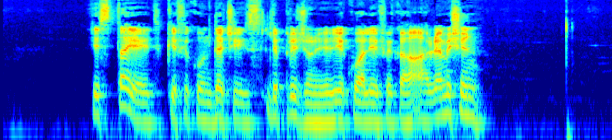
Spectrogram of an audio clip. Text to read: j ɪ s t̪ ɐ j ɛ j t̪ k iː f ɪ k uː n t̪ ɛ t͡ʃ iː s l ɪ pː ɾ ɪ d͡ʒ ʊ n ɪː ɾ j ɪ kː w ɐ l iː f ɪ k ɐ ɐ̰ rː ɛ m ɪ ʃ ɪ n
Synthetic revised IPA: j ɪ s t̪ ɐ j ɛ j t̪ k iː f ɪ k uː n d̪ ɛ t͡ʃ iː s l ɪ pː ɾ ɪ d͡ʒ ʊ n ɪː ɾ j ɪ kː w ɐ l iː f ɪ k ɐ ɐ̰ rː ɛ m ɪ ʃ ɪ n

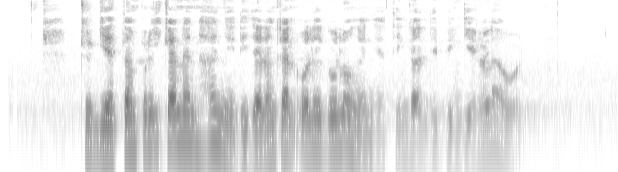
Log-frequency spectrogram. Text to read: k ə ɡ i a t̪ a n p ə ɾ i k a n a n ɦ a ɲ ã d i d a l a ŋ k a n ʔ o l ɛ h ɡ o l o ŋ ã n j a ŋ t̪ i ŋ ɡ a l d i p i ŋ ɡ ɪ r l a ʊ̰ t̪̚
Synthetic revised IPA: k ə ɡ i a t̪ a n p ə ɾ i k a n a n ɦ a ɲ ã d i d͡ʒ a l a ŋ k a n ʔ o l ɛ h ɡ o l o ŋ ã n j a ŋ t̪ i ŋ ɡ a l d i p i ŋ ɡ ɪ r l a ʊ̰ t̪̚

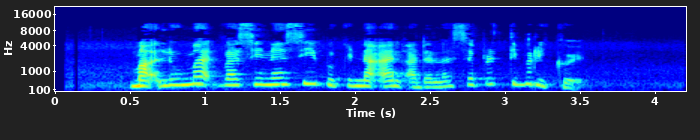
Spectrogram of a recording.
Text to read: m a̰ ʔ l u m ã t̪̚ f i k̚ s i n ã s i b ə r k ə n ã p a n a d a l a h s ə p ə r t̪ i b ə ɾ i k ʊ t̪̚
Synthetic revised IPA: m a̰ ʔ l u m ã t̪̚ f a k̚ s i n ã s i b ə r k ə n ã ʔ a n a d a l a h s ə p ə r t̪ i b ə ɾ i k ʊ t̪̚

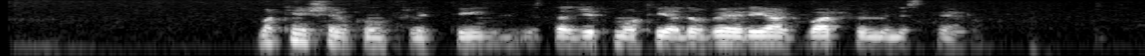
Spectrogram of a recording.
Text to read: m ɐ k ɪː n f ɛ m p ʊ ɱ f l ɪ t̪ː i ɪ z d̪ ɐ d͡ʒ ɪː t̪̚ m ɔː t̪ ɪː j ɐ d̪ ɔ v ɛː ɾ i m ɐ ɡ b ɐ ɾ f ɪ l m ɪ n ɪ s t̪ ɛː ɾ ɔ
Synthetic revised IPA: m ɐ k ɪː n ʃ ɛ m k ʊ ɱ f l ɪ t̪ː i ɪ z d̪ ɐ d͡ʒ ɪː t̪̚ m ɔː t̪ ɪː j ɐ d̪ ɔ v ɛː ɾ i ɐ ɡ b ɐ ɾ f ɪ l m ɪ n ɪ s t̪ ɛː ɾ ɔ

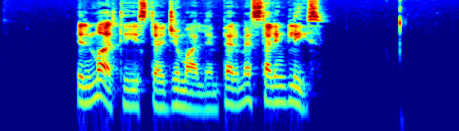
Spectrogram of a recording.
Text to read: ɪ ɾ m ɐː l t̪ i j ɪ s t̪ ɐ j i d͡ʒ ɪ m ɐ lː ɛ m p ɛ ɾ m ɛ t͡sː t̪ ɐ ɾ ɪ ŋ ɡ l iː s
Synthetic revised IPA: ɪ l m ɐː l t̪ i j ɪ s t̪ ɐ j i d͡ʒ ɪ m ɐ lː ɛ m p ɛ ɾ m ɛ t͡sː t̪ ɐ l ɪ ŋ ɡ l iː s

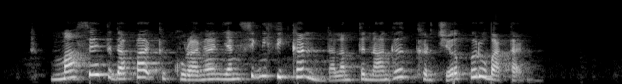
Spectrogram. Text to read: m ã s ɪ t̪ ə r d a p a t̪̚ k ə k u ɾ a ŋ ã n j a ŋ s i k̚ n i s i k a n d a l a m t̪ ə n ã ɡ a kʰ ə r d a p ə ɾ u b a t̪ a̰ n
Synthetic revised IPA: m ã s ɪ t̪ ə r d a p a t̪̚ k ə k u ɾ a ŋ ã n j a ŋ s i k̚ n i f i k a n d a l a m t̪ ə n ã ɡ a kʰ ə r d͡ʒ a p ə ɾ u b a t̪ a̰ n

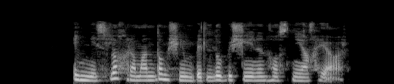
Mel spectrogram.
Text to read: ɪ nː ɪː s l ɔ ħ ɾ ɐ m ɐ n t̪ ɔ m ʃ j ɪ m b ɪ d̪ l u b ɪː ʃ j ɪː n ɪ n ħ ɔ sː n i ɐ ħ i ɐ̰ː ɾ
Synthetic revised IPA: ɪ nː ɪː s l ɔ ħ ɾ ɐ m ɐ n d̪ ɔ m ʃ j ɪ m b ɪ d̪ l u b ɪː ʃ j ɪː n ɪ n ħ ɔ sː n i ɐ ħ j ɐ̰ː ɾ

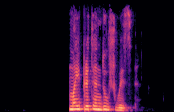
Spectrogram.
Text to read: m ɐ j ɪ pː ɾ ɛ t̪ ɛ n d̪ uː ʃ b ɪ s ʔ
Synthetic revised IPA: m ɐ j ɪ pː ɾ ɛ t̪ ɛ n d̪ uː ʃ w ɪ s ʔ

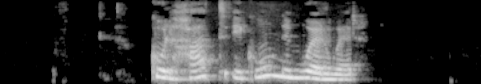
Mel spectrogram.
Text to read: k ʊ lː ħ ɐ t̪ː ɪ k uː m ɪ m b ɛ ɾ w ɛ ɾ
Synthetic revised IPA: k ʊ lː ħ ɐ t̪ː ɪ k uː n ɪ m w ɛ ɾ w ɛ ɾ

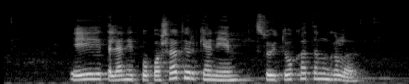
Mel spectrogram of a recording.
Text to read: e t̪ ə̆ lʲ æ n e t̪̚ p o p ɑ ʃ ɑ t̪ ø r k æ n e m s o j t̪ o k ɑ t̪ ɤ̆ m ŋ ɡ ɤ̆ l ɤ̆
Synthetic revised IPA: e t̪ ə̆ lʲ æ n e t̪̚ p o p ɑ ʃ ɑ t̪ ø r k æ n e m s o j t̪ o k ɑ t̪ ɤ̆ ŋ ɡ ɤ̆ l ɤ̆

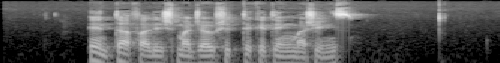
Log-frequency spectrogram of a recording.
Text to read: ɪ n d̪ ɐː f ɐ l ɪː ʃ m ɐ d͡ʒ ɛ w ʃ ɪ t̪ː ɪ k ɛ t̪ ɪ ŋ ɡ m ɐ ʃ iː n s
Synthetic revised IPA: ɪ n t̪ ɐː f ɐ l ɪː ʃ m ɐ d͡ʒ ɛ w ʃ ɪ t̪ː ɪ k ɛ t̪ ɪ ŋ ɡ m ɐ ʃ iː n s

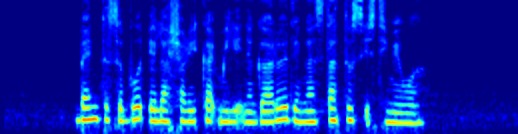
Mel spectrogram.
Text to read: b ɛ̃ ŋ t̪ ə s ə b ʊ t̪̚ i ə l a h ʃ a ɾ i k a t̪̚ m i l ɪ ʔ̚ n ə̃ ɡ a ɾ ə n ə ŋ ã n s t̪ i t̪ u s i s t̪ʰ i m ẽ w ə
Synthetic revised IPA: b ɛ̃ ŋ t̪ ə s ə b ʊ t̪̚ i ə l a h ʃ a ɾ i k a t̪̚ m i l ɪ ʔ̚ n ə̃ ɡ a ɾ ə d ə ŋ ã n s t̪ a t̪ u s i s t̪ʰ i m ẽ w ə

